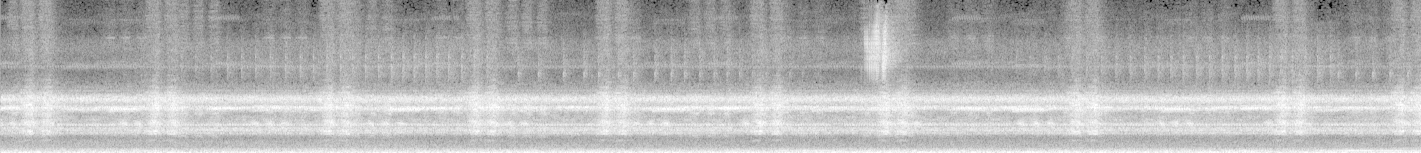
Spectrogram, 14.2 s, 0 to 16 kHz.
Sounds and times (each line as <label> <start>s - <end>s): crickets 0.0s - 14.2s
hum of an AC fan 0.0s - 14.2s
